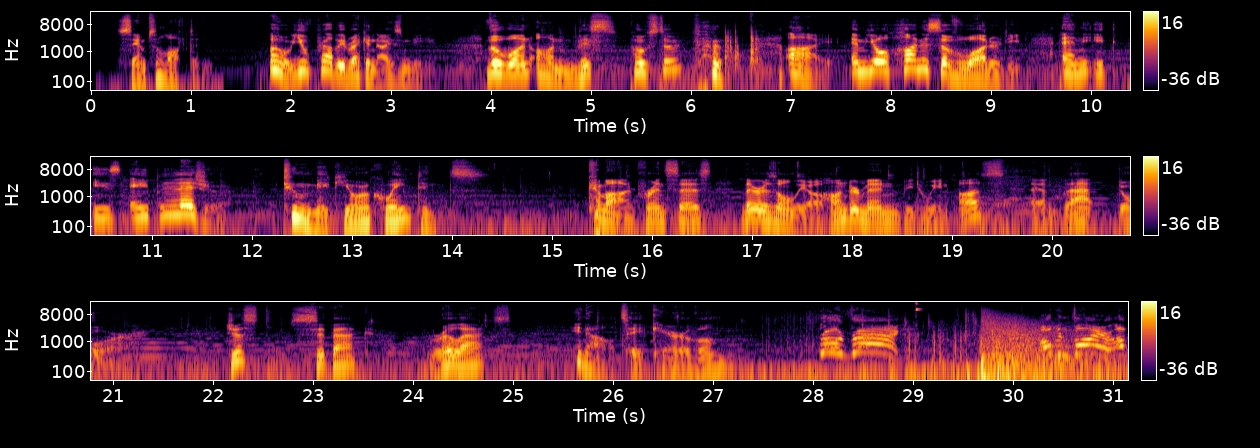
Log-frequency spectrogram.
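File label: demo interactive, Voice Over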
